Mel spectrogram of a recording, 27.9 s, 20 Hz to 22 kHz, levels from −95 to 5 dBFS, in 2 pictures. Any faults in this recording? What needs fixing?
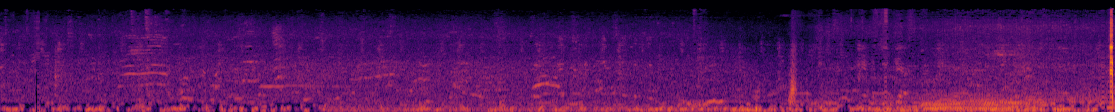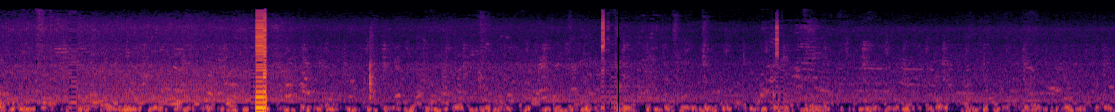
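Seven brief chirps and bursts of noise break into the sound at 0.43–0.50 s, 11.06–11.09 s, 13.78–13.91 s, 14.80–14.90 s, 17.08–17.27 s, 21.46–21.68 s and 23.52–23.73 s. The loudest, at 13.8 s and 17.1 s, reach about −10 dBFS, and the quietest sit near about −30 dBFS. This is a corrupt frame decoded: bit errors hit a few compressed frames each time, from a couple up to roughly seven, and the decoder played them anyway, placing energy at the wrong frequencies for the length of the damage. Checking each frame for errors and concealing damaged frames instead of decoding them would prevent this.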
